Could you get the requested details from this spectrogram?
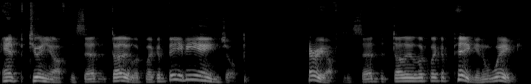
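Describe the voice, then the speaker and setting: A man narrates a storybook in an animated, casual home-audiobook style, tossing in chatty asides. His voice is very bright and forward, sing-song and mid-register, with pitch moving widely, and he talks fast.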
